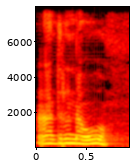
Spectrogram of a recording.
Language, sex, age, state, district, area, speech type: Kannada, female, 45-60, Karnataka, Mandya, rural, spontaneous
